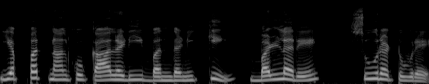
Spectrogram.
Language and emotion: Kannada, neutral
